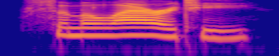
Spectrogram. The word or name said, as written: similarity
